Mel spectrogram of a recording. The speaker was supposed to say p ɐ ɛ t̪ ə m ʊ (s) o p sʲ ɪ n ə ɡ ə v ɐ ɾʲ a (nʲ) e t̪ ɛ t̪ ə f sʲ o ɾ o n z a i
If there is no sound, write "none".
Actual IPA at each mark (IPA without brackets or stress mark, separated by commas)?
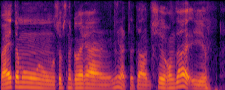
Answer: s, nʲ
